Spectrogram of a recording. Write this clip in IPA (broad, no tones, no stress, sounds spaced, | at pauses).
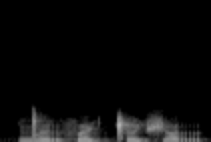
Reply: ŋ͡ǀ ə r f ɜ j ǁ ə j ʃ ʌ r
